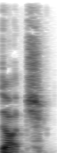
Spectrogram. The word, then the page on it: dutch: American English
